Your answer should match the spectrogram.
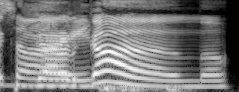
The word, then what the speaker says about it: Gargano: And I think you said it wrong. It's Sarah Gargano.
